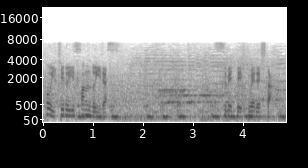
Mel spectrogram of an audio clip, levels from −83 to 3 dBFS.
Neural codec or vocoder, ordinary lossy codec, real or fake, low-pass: vocoder, 44.1 kHz, 128 mel bands every 256 samples, BigVGAN v2; none; fake; 7.2 kHz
